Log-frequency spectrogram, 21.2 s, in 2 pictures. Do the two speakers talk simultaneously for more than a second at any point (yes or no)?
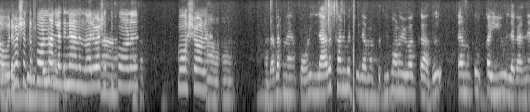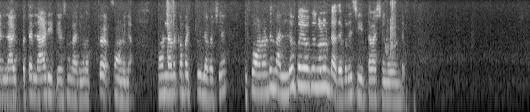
no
